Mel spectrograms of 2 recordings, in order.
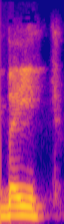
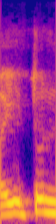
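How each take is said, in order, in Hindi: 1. शब्द बिना स्वर के व्यंजन पर खत्म होता है। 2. शब्द के अंत में अतिरिक्त -un अक्षर है। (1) "याद करेंगे बैत बस" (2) "इसको बैतुन नहीं पढ़ेंगे"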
